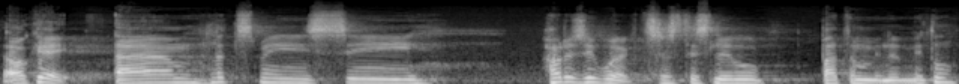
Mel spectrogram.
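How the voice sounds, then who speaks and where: A man with a non-native accent speaks at a moderate pace. His pitch is high, and his intonation is fairly even. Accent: non-native, audibly foreign. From Finland. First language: Finnish and Swedish. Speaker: professor. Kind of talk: keynote talk. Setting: stage with audience. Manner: repetitive false starts.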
